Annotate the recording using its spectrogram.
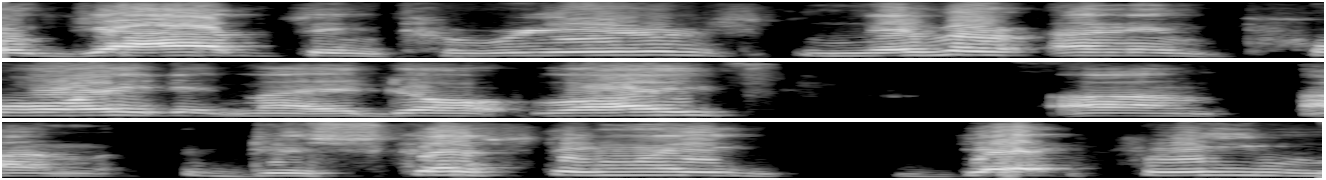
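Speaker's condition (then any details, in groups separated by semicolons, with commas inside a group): Cerebral palsy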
